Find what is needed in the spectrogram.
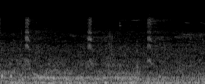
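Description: Feral pigeons cooing, a low wavering coo that runs on, with a few short high bird calls over it.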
